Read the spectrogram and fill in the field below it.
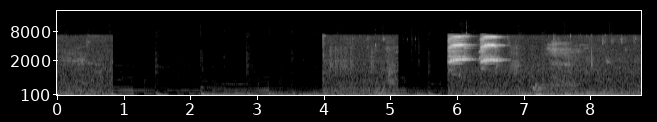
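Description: After quiet stretches, a bird gives two sharp, loud squawking calls close by, followed by a fainter trailing call.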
